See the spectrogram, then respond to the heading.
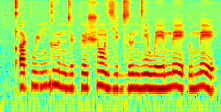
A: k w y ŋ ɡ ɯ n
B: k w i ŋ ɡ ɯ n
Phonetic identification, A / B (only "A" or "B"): A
